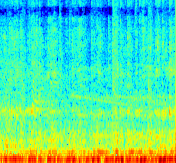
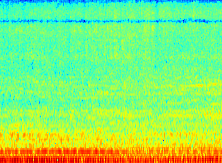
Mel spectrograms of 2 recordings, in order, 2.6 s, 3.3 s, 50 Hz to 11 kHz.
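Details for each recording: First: Truck with a 6.2 V8 swap, two years after install, not yet tuned, oil pressure over 40 psi, known exhaust leak at a clamp missing its nut: deep, even rumble with a steady beat, no knocks or misses; sounds healthy. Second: Crew cab truck with a 6.2 V8 swap, still untuned and slightly hard to start: deep, fairly even idle. The choppy cam lope it used to have is missing.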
